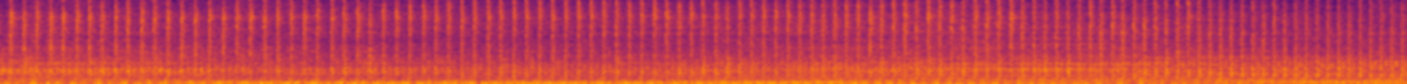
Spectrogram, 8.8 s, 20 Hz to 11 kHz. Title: Suzuki GSXR750 with severe rod knock.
